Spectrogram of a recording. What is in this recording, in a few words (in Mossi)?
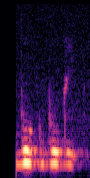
"bug-bugi", moore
